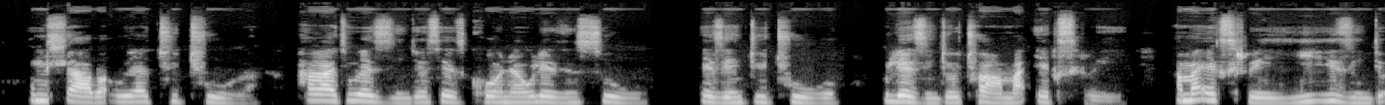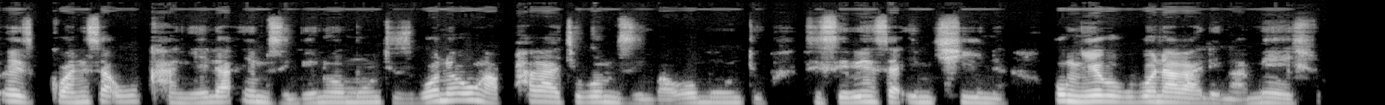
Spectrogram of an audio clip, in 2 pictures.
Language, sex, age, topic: North Ndebele, male, 25-35, health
